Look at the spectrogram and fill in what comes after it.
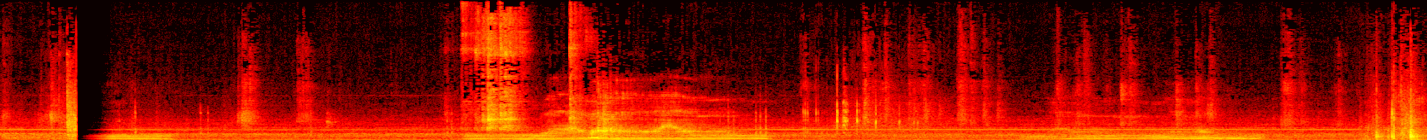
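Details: Resident five-to-six-month-old brown tabby cat El meeting two-month-old black kitten Jill, indoors during a fight; low harmonic growls rise and fall in stretches, with scuffling thumps and clatter between them.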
